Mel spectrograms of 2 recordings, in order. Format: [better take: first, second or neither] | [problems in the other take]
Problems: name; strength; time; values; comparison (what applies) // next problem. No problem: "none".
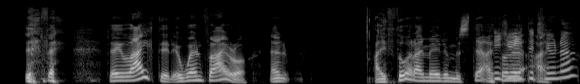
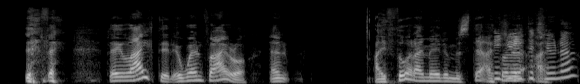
first | garbled, watery; slightly; nothing above 15 kHz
